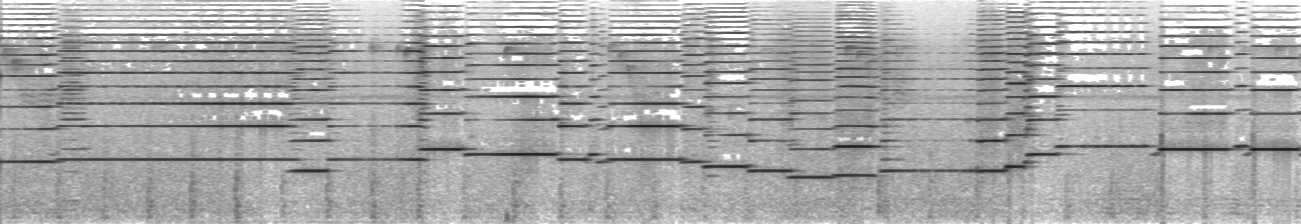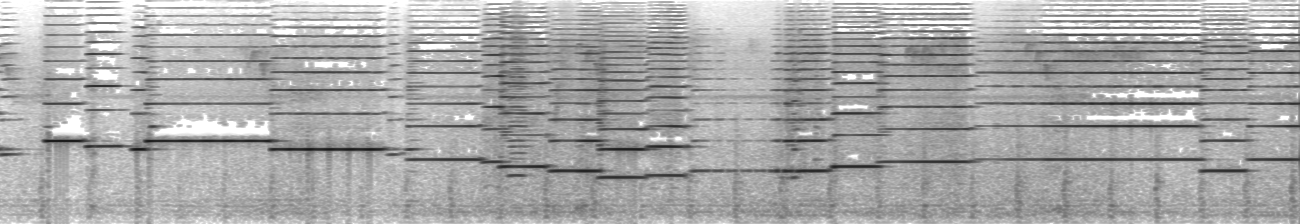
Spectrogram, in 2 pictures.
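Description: Solo harmonica, cupped in both hands, playing a slow melody of long held single notes. The line sinks low around ten seconds in, climbs high through the middle, sinks again past twenty seconds and rises near the end, with a short break about seventeen seconds in.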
